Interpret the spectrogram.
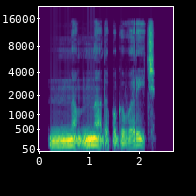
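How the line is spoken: Low growl. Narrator (Russian): с глухим рычанием произнес

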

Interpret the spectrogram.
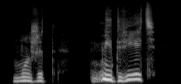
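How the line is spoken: Choked, tentative. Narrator (Russian): Перехваченным голосом предположил Кирилл

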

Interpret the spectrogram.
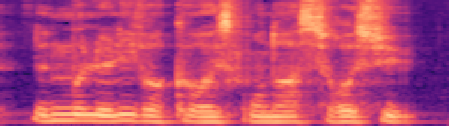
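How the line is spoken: Gruff tone. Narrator (French): dit-il d'un ton rude

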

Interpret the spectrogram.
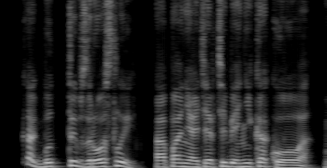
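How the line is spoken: Exclaiming. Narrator (Russian): воскликнул Юньге

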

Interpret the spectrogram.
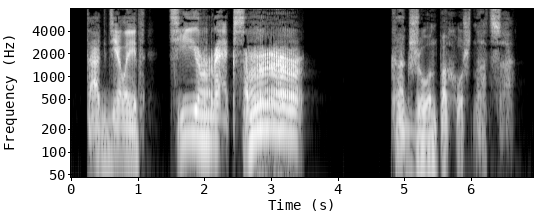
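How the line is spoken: Loud, over a roar. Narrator (Russian): Мистер Уокер сказал, перекрывая рычание

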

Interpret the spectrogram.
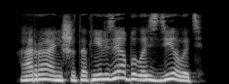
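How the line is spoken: Shouting. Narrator (Russian): закричала она

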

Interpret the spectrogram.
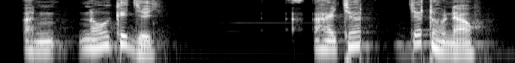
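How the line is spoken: Stammering in shock. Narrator (Vietnamese): Nghe nói tới đó, chị Út mặt cắt không còn giọt máu, lắp bắp hỏi lại

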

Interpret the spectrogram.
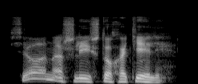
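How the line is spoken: Sleepy question. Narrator (Russian): сонным голосом спросил Латан

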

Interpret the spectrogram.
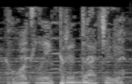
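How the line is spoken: Gruff mutter. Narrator (Russian): буркнул Велес

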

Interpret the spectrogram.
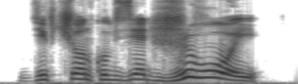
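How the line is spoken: Roaring. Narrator (Russian): взревел Тедди

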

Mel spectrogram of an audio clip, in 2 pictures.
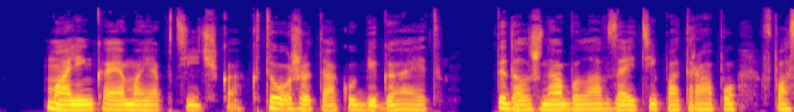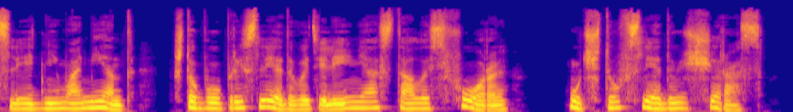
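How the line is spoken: Grumbled. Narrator (Russian): буркнула

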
